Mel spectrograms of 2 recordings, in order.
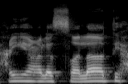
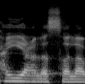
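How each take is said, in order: First: The final word ends with an added vowel. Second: The final word ends without any vowel. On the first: The speaker calls it wrong. "ये ठीक तरीक़ा नहीं है" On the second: The speaker calls it right. "आखिरी हर्फ पे कोई एराब ना पढ़ें"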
